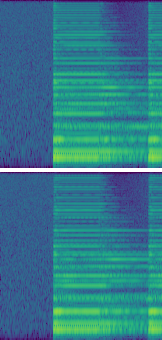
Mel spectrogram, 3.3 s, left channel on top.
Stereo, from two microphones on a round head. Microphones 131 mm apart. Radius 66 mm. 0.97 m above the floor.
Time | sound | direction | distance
1.1 | an alarm | 70° left (ahead or behind) | 9 m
